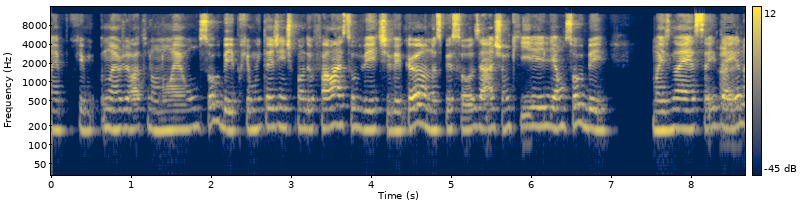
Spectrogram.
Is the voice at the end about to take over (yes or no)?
yes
